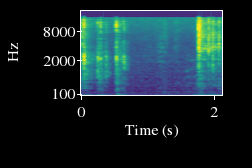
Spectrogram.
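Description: Computer keyboard being typed on: a few slow, separate keystrokes.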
